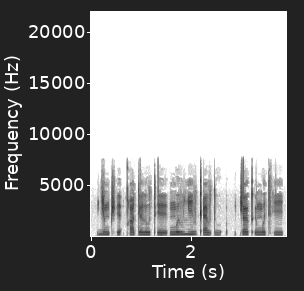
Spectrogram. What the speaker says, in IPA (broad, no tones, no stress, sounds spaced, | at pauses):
ɟ œ ŋ t͡ʃʼ ɪ ʔ qʰ œ t ʏ l u tʼ ɪ | ŋʷ ɪ v ʎ i v kʼ æ v t o̤ ʔ | c œ kʼ ʏ ŋʷ i t͡sʼ i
